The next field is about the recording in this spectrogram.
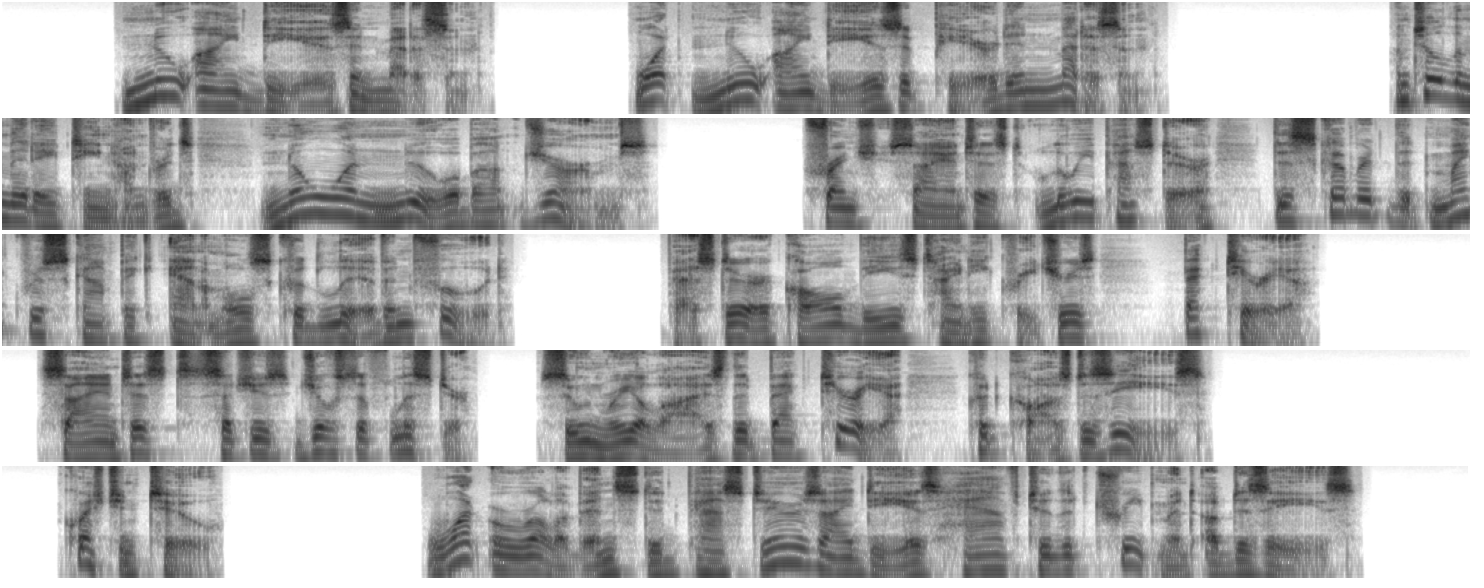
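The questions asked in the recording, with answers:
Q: What relevance did Pasteur's ideas have to the treatment of disease?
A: His discovery of bacteria led scientists to realize bacteria could cause disease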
